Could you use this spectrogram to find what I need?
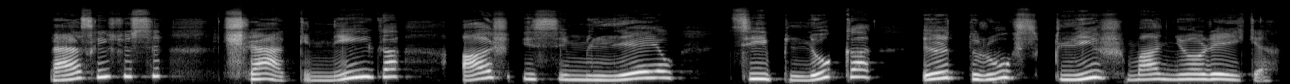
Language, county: Lithuanian, Vilnius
